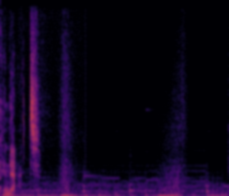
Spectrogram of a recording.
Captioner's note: air whooshing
